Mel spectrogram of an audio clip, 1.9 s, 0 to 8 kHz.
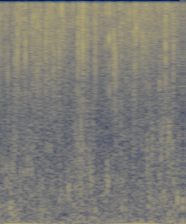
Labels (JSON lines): {"label": "biophony, dolphin", "recorder": "SoundTrap 500"}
